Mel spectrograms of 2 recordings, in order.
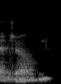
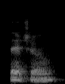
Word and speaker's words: Tejal: there's two different types of T's. There's a hard T, ter, and the soft T, which is not in the English language, like pronounced the. So I actually should be pronouncing my name as Tejal, but I don't know.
